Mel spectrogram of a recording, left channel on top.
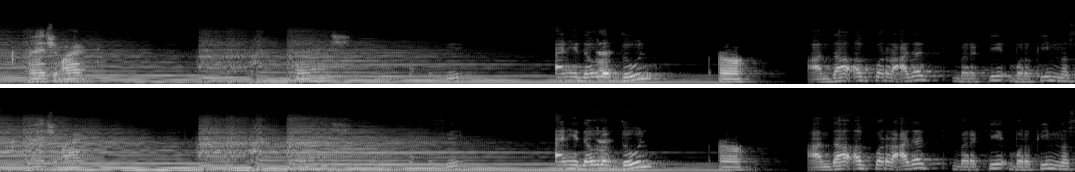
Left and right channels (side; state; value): both; normal; correlation 0.29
